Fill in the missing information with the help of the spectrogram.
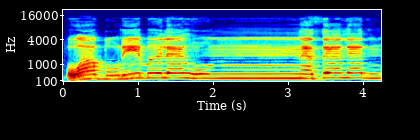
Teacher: ضاد کی ادائیگی ہم پور کریں گے اور با پر کلکلا کریں گے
